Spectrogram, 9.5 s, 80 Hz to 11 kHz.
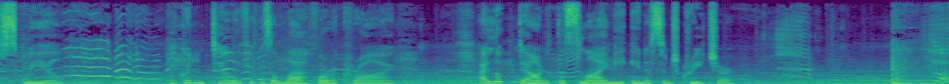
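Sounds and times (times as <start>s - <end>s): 
speech: 0.2s - 0.8s, 1.7s - 7.9s
bedroom door slamming: 8.9s - 9.4s.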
